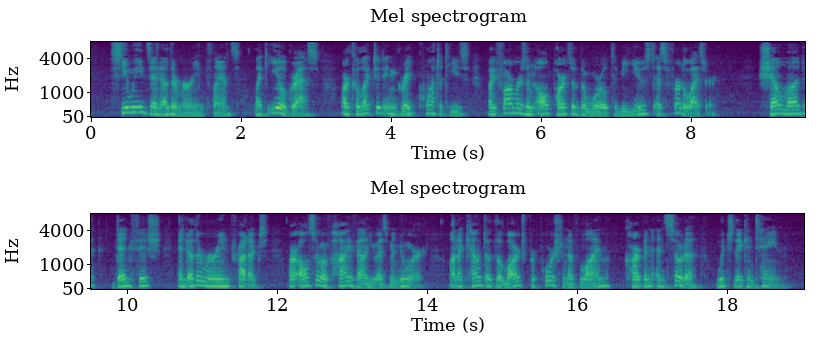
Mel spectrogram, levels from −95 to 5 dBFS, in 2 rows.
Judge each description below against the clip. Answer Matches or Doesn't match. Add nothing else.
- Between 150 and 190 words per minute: Matches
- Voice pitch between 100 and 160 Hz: Matches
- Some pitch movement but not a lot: Matches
